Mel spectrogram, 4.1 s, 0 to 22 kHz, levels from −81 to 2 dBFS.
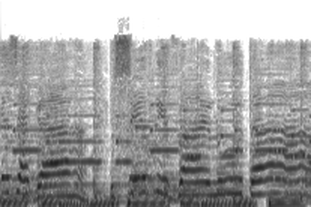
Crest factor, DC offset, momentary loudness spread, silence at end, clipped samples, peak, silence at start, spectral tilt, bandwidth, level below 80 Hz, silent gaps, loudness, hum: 12 dB; under 0.1%; 4 LU; 0 s; under 0.1%; -2 dBFS; 0 s; -4.5 dB/octave; 14 kHz; -22 dBFS; none; -14 LUFS; none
